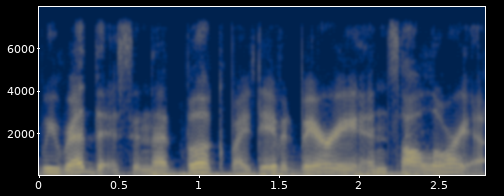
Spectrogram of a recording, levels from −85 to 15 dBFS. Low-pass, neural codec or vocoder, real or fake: 7.2 kHz; vocoder, 44.1 kHz, 80 mel bands, Vocos; fake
